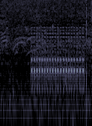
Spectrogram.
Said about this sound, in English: Don't hear the phone ringing off the hook?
